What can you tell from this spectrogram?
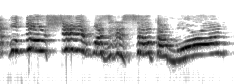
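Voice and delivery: high, loud, mocking shout of disbelief; exasperated yell. Real, not acted. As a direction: yell at the dumb characters. Reader yells at the characters.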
